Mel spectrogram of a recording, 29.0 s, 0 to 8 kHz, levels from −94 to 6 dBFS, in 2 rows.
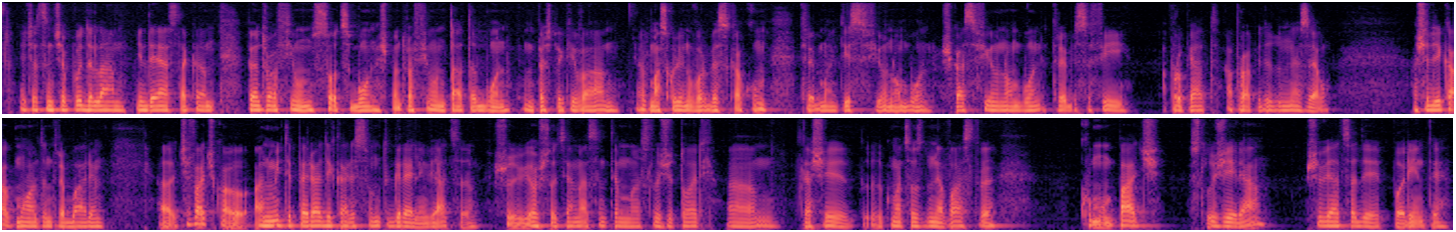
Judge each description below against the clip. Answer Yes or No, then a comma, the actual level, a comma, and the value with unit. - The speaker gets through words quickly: Yes, fast, 175 wpm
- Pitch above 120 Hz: No, low, 110 Hz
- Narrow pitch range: Yes, narrow, 1.8 semitones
